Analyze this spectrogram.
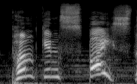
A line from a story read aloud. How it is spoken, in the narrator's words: the fae shouted in rapturous glee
